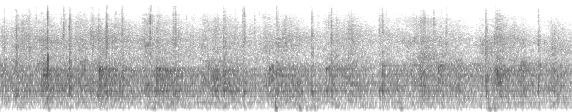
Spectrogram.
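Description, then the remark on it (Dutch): An audience applauds the Lord steadily, a dense wash of many hands clapping at an even, sustained level with no voices standing out. “Geef hem ook een applaus.”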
